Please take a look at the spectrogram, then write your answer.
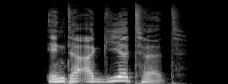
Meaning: inflection of interagieren: 1. second-person plural preterite 2. second-person plural subjunctive II
- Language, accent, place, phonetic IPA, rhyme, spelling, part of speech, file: German, Germany, Berlin, [ɪntɐʔaˈɡiːɐ̯tət], -iːɐ̯tət, interagiertet, verb, De-interagiertet.ogg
